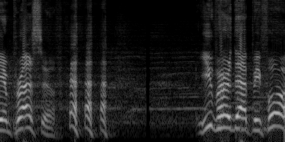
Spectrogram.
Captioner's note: laughter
